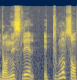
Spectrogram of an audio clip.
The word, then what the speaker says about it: Nestlé: Tout le monde connaît Nestlé ou tout le monde connaît Carglass, ça sert à rien.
